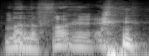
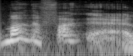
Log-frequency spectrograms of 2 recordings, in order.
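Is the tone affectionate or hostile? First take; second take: hostile; affectionate. First: It is said harshly and aggressively. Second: It is said warmly and affectionately. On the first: The speaker is insulting or threatening the person. "or also like" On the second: The speaker loves the person. "like I love you"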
